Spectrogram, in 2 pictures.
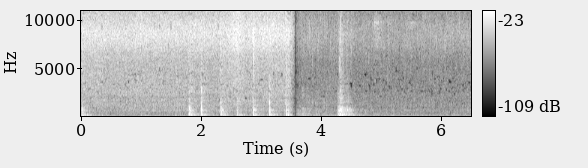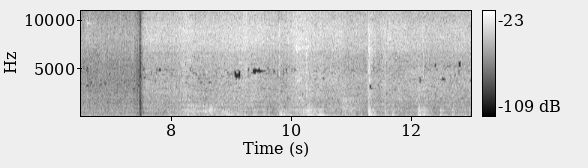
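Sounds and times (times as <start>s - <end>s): paste sizzling in hot oil: 0.0s - 13.0s
spatula stirring and scraping: 7.6s - 13.0s.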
